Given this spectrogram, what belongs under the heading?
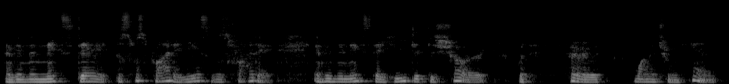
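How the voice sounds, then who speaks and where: A man hosts a casual talk show and rambles through backstage stories in a chatty, easygoing way. He often laughs at himself as he talks, and his voice sits at an ordinary middle pitch. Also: normal speed, darkish tone, rough recording. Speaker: host. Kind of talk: casual anecdotal monologue.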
